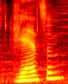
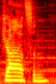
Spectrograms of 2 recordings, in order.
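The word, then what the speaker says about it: Janson: trying to break the habit of saying clus Jansen I found one of those Bullpen bulletin pronunciation guides a while back and apparently it's pronounced Johnson Terminator 2 number three was ranked the 68th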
